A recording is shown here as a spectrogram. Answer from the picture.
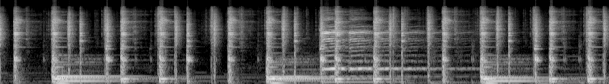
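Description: Afrobeats beat playing back from a music production program: a busy shaker pattern over a looping chord progression, starting about half a second in, with a deep kick hit about every two seconds.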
